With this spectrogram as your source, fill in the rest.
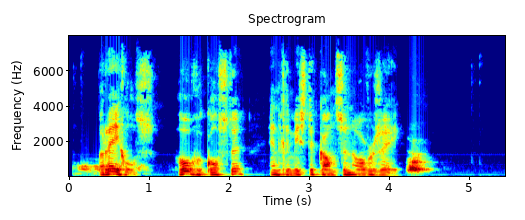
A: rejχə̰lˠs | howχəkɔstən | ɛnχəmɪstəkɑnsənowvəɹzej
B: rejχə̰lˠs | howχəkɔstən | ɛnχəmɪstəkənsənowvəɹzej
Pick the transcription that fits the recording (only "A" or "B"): A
